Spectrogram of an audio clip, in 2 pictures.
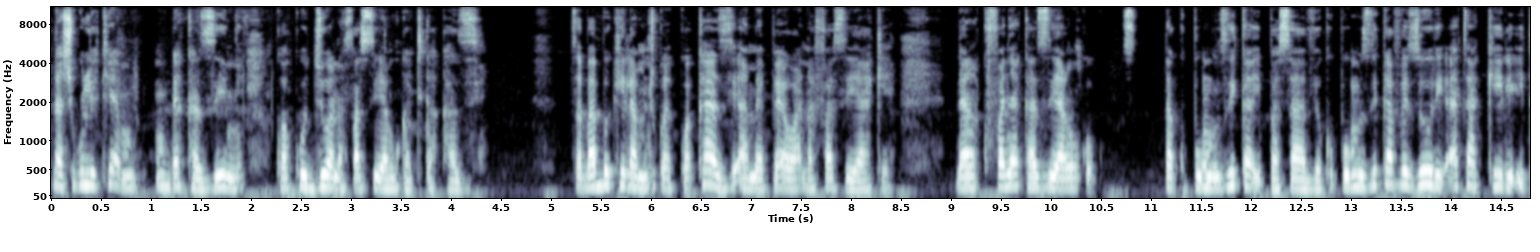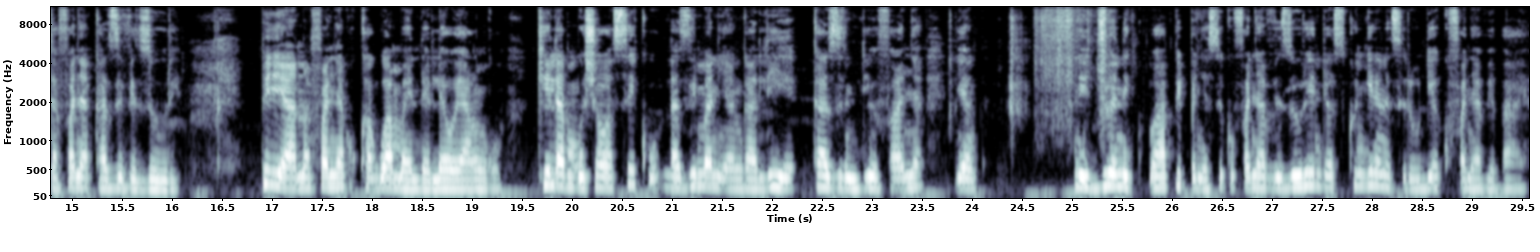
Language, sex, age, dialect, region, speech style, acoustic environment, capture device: Swahili, female, 25-34, Kenya - Mombasa, Kenya, anxious, nature, mobile / Linux / Chrome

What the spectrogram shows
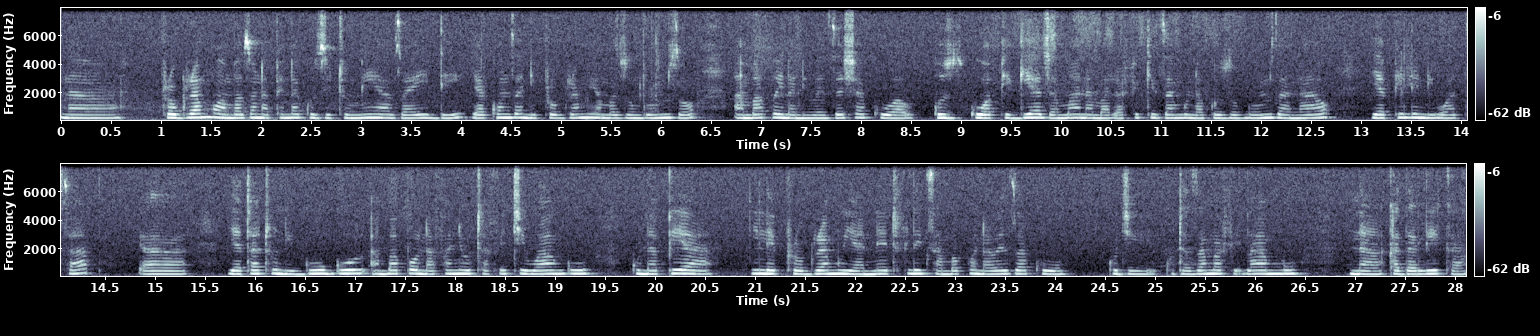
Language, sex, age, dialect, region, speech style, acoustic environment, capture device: Swahili, female, 18-24, Kenya - Nairobi Sheng-influenced, Kenya, relaxed; focused, traffic, desktop / Windows / Chrome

